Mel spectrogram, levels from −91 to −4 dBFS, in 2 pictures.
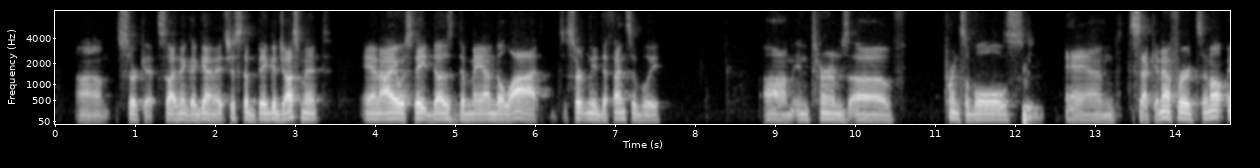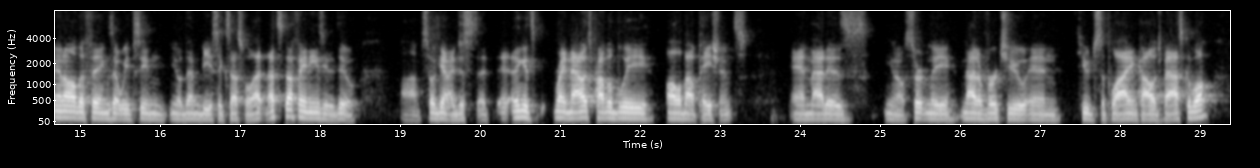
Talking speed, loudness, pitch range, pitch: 160 wpm, -20 LUFS, 90-105 Hz, 95 Hz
